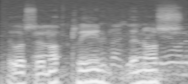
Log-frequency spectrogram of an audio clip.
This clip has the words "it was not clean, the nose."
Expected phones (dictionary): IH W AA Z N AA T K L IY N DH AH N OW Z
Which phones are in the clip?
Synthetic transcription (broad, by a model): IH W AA S N AA T K L IY N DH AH N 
